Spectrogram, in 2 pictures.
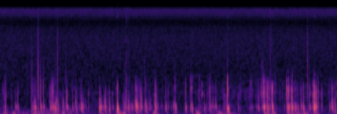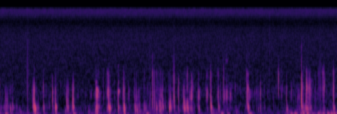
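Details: An adult's abdomen with quiet, gentle stomach sounds on a day after a smoothie breakfast and salad: frequent soft gurgles, clicks and low bubbling runs; ordinary active bowel sounds.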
